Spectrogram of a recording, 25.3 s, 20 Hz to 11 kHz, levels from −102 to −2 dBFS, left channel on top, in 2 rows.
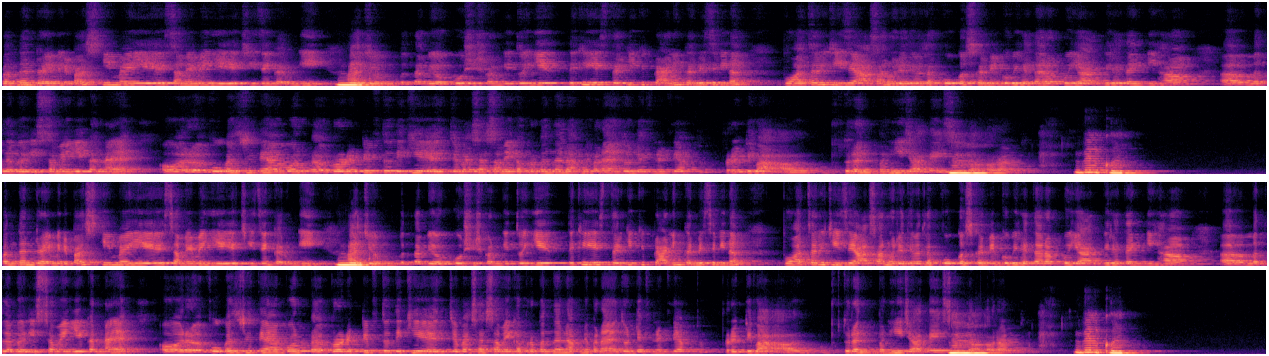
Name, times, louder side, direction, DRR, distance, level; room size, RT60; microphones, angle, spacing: voice 1, 0.0-3.1 3.4-7.4 7.8-11.9 12.2-13.9 14.2-19.5 19.9-22.7, right 1 dB, 60° right, 2 dB, 1.7 m, -31 dB
voice 2, 22.1-22.5 23.4-23.9, right 2 dB, 20° right, 7 dB, 0.3 m, -16 dB
8.9 x 4.5 x 7.3 m, 0.83 s
head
